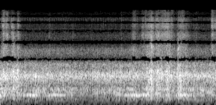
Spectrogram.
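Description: A steady background hum, with a few faint rustles and clicks of crepe paper being handled as thread is tied around the gathered base of a paper flower.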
